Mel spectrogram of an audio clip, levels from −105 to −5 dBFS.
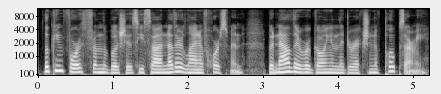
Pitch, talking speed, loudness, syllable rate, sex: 180 Hz, 255 wpm, -17 LUFS, 7.0 syllables/s, female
